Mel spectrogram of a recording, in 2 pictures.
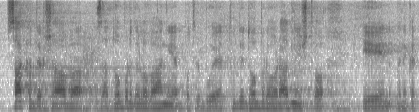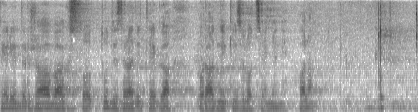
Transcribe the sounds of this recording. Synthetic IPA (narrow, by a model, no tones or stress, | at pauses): w̥saːkad̪əɾʒaːʋazad̪ɔːbɾɔd̪ɛlɔʋaːnjɛpɔt̪ɾɛbuːjɛt̪uːd̪id̪ɔːbɾɔuɾaːd̪niʃt̪ʋɔ | inwnɛkat̪eːɾiɣd̪əɾʒaːʋaxsɔt̪uːd̪izaɾaːd̪it̪eːɡa | uɾaːd̪nikizɛlot̪seːnjɛnixʋaːla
